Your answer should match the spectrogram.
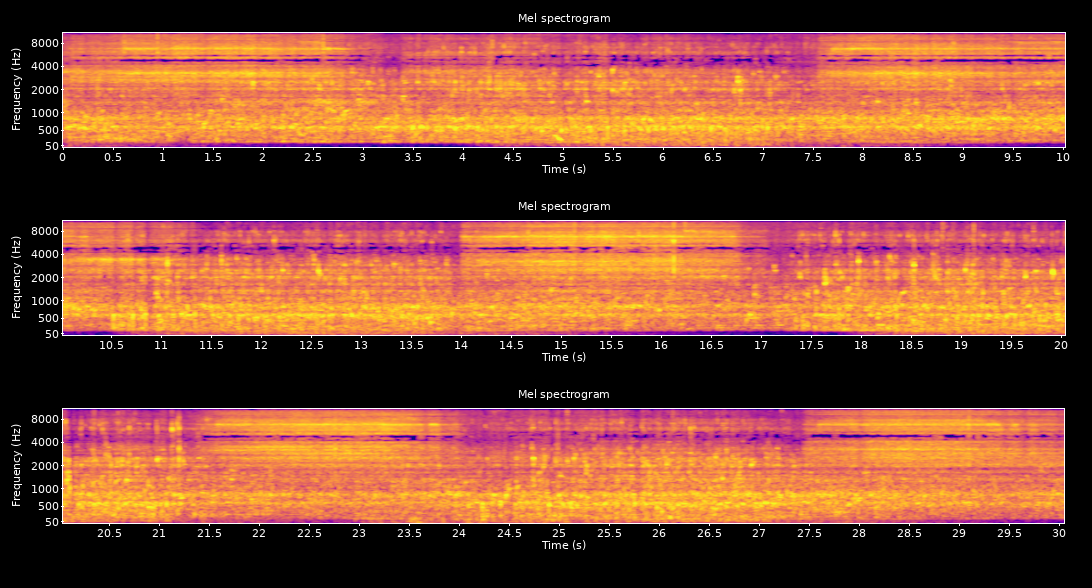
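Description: A scuba diver breathing through a regulator underwater: a hiss on each inhalation alternates with the rumble of exhaled bubbles, in a slow cycle of about five breaths, one every six to seven seconds.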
